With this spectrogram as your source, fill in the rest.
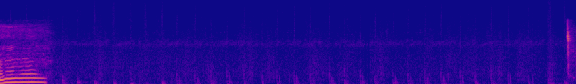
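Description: Footsteps thud quickly and steadily on soft ground as someone runs.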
